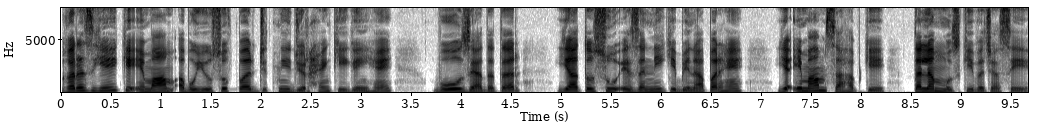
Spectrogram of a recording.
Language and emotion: Urdu, neutral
